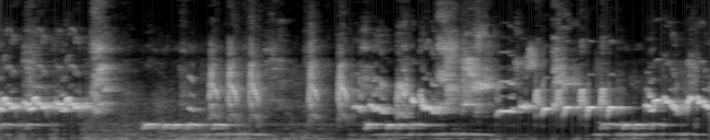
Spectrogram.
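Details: Busy sooty-headed bulbul song for drawing out other singers: chattering bursts and whistled phrases separated by short lulls, accompanied by sustained tonal humming.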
